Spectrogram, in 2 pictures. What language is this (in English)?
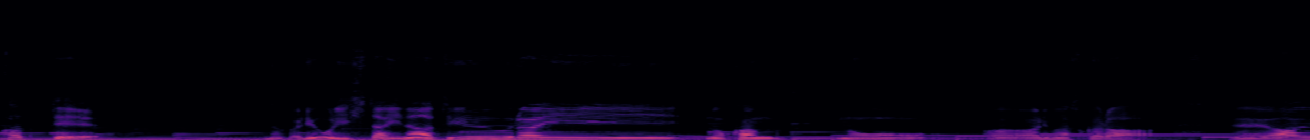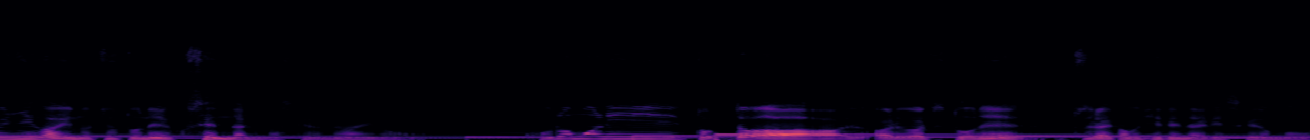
Japanese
